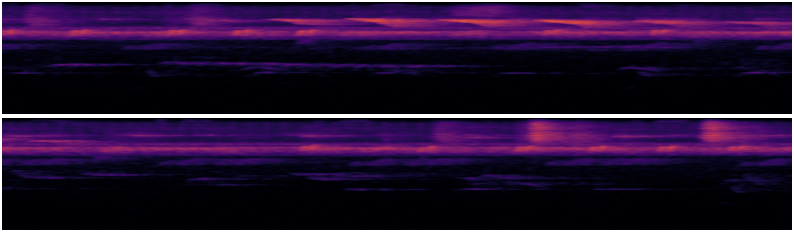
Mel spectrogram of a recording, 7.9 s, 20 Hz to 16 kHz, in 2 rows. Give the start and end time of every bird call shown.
[0.00, 7.90] Hauxwell's Thrush (Turdus hauxwelli)
[0.00, 7.90] White-throated Toucan (Ramphastos tucanus)
[0.21, 2.51] Black-faced Antthrush (Formicarius analis)

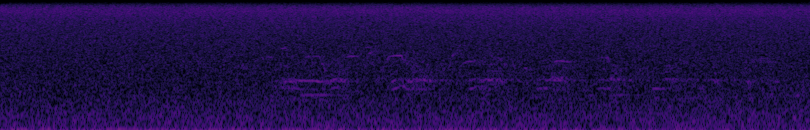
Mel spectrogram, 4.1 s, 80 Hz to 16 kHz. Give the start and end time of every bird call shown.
[1.23, 4.03] Erckel's Francolin (Pternistis erckelii)

